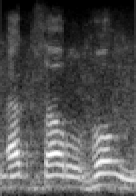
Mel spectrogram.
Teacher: کاف باریک ہے، ثا نرم ہے، را موٹی ہوگی ، اکثرهم ہا حلق کے آخری حصے سے جو سینے کے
